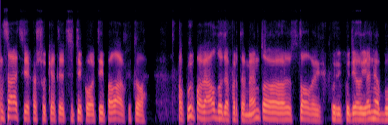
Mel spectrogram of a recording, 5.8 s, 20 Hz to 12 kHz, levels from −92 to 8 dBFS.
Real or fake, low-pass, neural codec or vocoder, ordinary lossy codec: real; 7.2 kHz; none; Opus, 24 kbps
